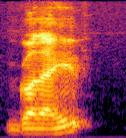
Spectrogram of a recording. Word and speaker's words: Gonaïves: Well, how do you say that? Okay, everybody knows of Port-au-Prince. Well, how did you say that? – Gonaïves? Oui. – Okay, Gonaïves. Yes. Great.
